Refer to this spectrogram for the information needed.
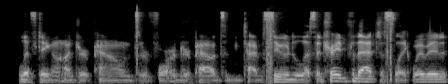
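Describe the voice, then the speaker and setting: This man's voice has a bright, sharp tone. It sits at a medium pitch. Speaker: water professional, interview guest. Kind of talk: interview. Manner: casual, filler-heavy.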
